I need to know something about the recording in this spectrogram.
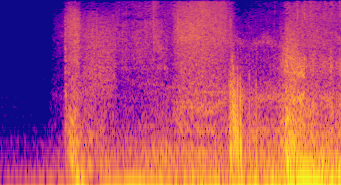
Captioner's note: flames crackling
